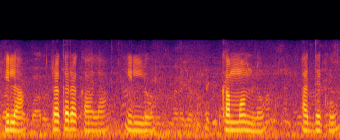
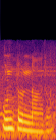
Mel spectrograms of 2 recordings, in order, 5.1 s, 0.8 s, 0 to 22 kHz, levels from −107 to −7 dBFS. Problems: constant background noise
